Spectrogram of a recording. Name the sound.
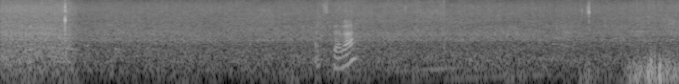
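rain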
